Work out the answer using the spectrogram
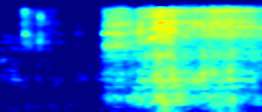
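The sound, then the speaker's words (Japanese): Instant Chicken Ramen noodles coated in raw egg yolk are slurped in one abrupt, sustained wet draw, preceded by a few faint small mouth sounds. “黄身を卵の生卵の黄身をこう麺に絡めていただきます。はい、うんうん、あの卵かけチキンラーメンですね、これ。”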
